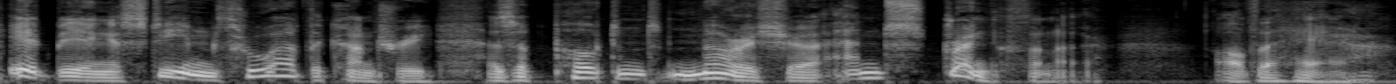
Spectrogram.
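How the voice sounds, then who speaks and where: The man telling this radio drama has a creaky voice with huge pitch swings, savouring antiquated phrasing in a theatrical, slow, deliberate delivery. It's dramatic audio-drama narration, captured as a dry, studio-quality recording.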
